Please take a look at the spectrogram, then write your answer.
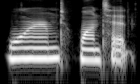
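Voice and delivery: usual speaking voice

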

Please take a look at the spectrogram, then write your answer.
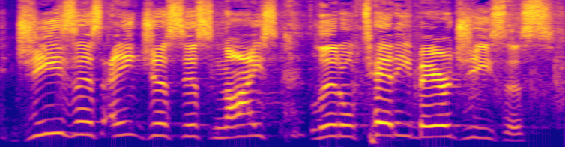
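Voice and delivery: usual speaking voice

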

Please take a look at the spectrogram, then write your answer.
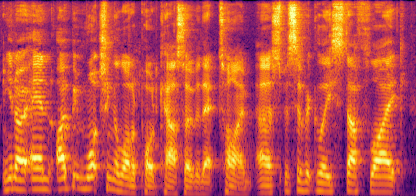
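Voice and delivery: ordinary talk, nothing marked

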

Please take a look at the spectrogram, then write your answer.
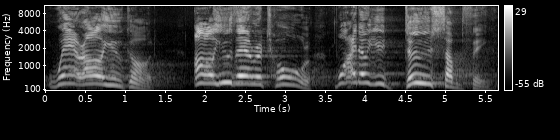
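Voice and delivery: high, pleading cry to God; anguished inner scream. Acted. Believer at the end of their tether crying to God, anguished high-pitched plea. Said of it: "when inside we're screaming".

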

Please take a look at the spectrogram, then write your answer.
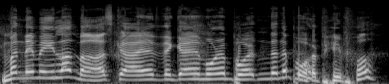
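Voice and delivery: mock-foreign impression, stretched out; put-on caricature accent; Elon Musk. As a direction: play a self-important billionaire in an odd accent. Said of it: "don't know how they talk there".

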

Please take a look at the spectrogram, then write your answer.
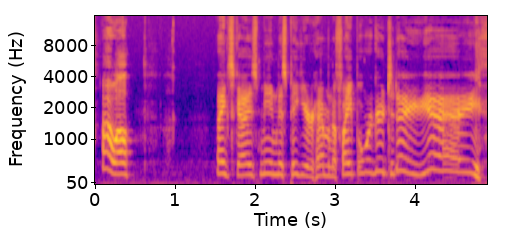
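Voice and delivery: chirpy frog sign-off with a cheer; Kermit the Frog. Acted. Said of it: "I have a tendency to do his voice".

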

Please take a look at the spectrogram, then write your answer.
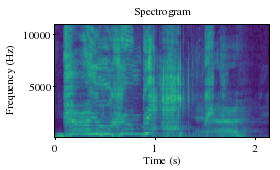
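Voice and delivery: very high, squealed fake wail; mock desperate cry. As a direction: wail after a departing friend, hammed up. Mock plea calling friend back.

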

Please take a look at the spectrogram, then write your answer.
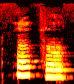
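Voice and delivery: high mock creaky door whoop; a cupboard door squeaking open. Cupboard doors swinging at the children, squeaky whoop.

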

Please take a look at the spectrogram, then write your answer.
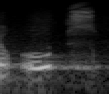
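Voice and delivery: a sudden high little "Ups"; mock startled oops, pitched high. Priest recalling the cross breaking, surprised.

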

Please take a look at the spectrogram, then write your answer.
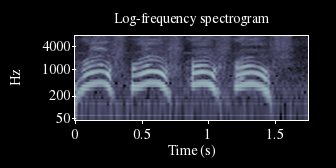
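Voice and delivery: very high-pitched cartoon dog barks; barking dog. Dog pestering Drabble in his house, high barking. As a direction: yap the words like a small dog. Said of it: "the dog's at the door going".

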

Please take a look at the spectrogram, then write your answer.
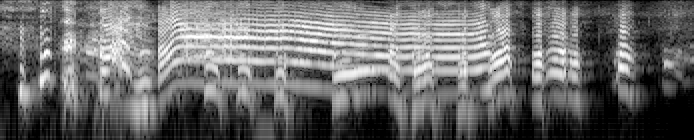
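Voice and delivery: high, loud shrieking laughter. Real, not acted. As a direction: scream with laughter. Bursts out laughing.

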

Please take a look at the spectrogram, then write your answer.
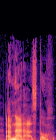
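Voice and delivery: lightly mocked Chicago accent; Kevin Bacon's Chicago accent. Podcaster quoting the film for a laugh, mock Chicago accent. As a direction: echo the film line with Chicago vowels. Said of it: "he talks like that in every movie".

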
